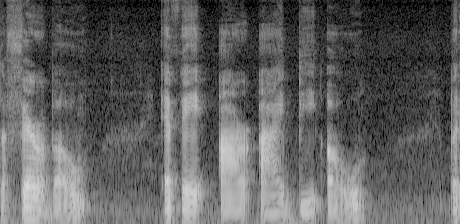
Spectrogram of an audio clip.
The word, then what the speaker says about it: Faribault: from what's called a faribault f-a-r-i-b-o but it's from the faribault woolen mills in faribault minnesota and that faribault is spelled like the french faribault but i think when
